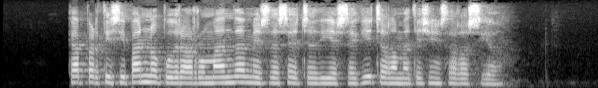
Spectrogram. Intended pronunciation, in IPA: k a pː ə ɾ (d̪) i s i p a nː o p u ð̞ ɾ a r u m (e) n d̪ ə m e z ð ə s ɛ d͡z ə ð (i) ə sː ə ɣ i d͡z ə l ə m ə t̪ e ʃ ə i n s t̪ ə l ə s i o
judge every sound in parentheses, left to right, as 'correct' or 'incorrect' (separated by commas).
incorrect, incorrect, correct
